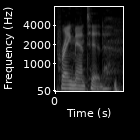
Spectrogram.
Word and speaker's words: praying mantid: talking about praying mantis what's how do you pronounce the plural form of praying mantis praying mantid praying mantid I heard you say there's a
